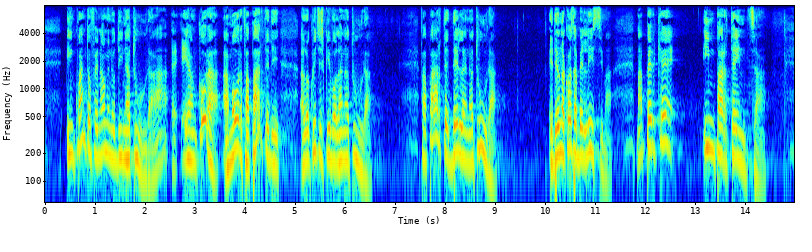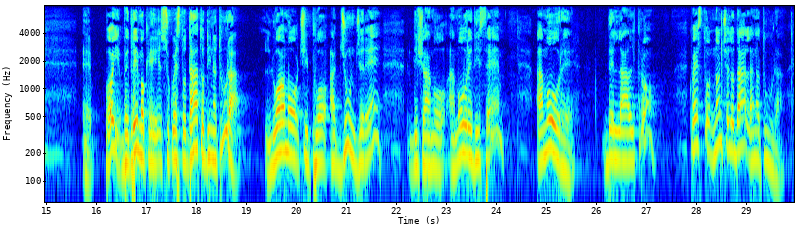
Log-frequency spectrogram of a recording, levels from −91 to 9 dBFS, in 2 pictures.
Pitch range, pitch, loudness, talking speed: 160-210 Hz, 180 Hz, -26 LUFS, 115 wpm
